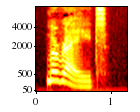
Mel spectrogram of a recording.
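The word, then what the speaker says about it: Mairéad: It's M-A-I-R-E-A-D. Maraid.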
